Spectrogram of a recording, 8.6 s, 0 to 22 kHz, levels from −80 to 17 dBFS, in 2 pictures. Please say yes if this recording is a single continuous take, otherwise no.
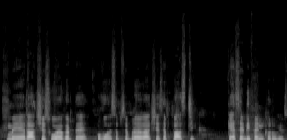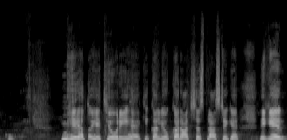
yes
